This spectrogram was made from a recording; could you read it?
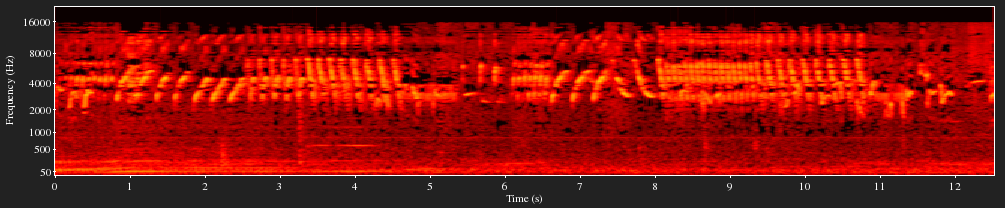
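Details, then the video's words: Bar-winged prinia in continuous lively song, long bursts of rapid high chirps and buzzy trills separated by short gaps, with a faint low hum beneath. "prenjak paud gacor"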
